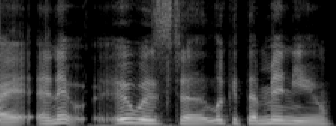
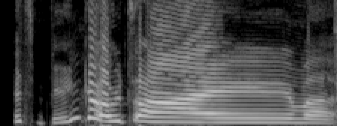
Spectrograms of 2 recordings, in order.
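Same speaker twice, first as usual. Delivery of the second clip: slow, louder, higher game-show call; mock announcer; 4 semitones higher, 5 dB louder, much slower than usual. Commentator introducing the bingo clip, slow hammed-up announcer. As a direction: stretch it out like a bingo host.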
